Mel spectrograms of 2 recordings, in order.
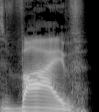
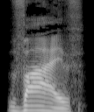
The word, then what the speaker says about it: Viiv: From Associated Press also, chipmaker Intel launched its Viv, and I don't even know how to pronounce this. – It's Vive. – Vive.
